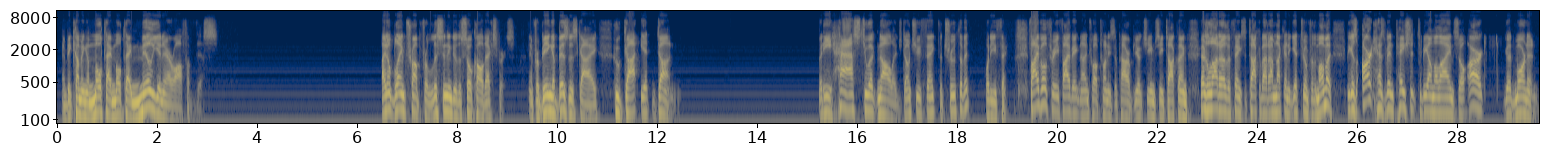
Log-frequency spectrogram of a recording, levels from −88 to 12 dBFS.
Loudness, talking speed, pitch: -18 LUFS, 180 wpm, 115 Hz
